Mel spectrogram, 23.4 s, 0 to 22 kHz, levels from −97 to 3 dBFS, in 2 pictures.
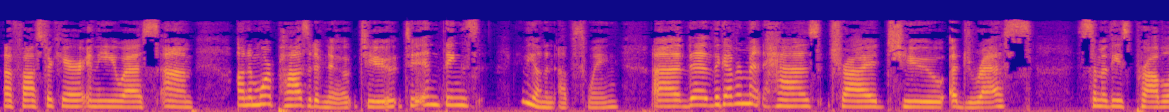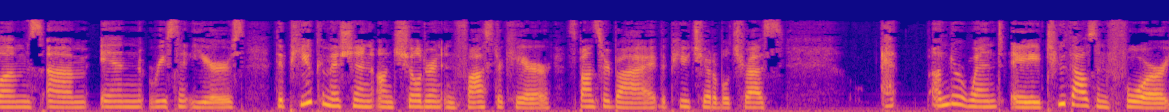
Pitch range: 175-210 Hz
